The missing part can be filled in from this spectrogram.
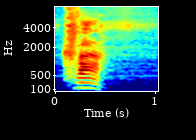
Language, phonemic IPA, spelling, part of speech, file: Dutch, /kʋa/, qua, preposition, Nl-qua.ogg
- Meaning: regarding, concerning, in terms of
